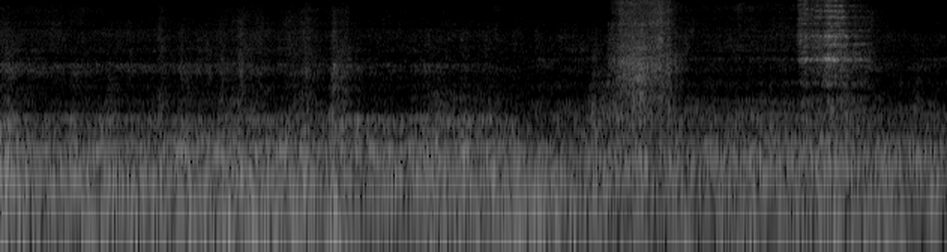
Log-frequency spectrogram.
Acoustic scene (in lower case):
kitchen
